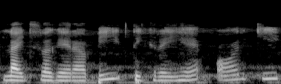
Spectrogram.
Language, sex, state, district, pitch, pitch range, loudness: Hindi, female, Gujarat, Gandhinagar, 195 Hz, 185-230 Hz, -20 LUFS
